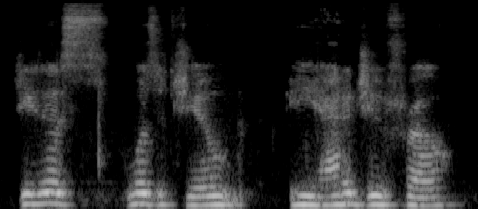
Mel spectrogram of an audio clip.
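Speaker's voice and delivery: put-on completely deadpan, flat, slow, no inflection. Quoting MK's remark, in MK's completely deadpan voice. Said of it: "in his completely deadpan voice".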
